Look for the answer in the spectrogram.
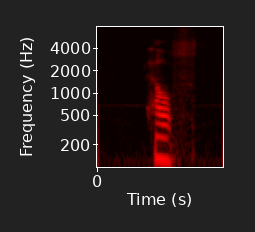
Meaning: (numeral) eleven; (noun) 1. the number eleven, or a representation thereof 2. elf, brownie (small folkloric creature) 3. elf (humanoid pointy-eared creature in fantasy)
- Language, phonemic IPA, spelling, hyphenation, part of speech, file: Dutch, /ɛl(ə)f/, elf, elf, numeral / noun, Nl-elf.ogg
